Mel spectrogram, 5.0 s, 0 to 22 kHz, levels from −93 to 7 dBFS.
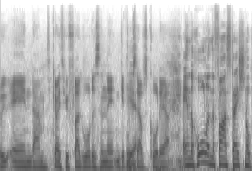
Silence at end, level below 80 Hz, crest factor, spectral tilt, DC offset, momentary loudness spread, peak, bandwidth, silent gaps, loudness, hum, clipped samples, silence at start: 0 s; -46 dBFS; 16 dB; -4.5 dB/octave; under 0.1%; 4 LU; -12 dBFS; 18.5 kHz; none; -27 LUFS; none; under 0.1%; 0 s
